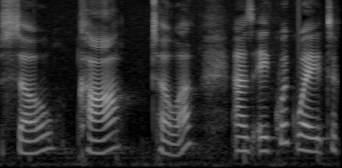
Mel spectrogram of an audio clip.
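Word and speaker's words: SOHCAHTOA: teacher had shown you this acronym that is pronounced so ka toa as a quick way to kind of remember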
